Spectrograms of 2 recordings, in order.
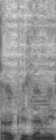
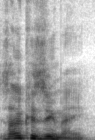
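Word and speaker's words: okizeme: to adapt and do a lot of like okazi strats okazi strats are when um okazi is based off of um it's Japanese okume is a correct pron pronunciation um I think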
